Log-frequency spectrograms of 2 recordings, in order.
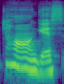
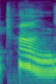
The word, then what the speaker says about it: Tonges: of mention is Jake Tonges. And yes, that is a real name. I had to look up how to say it so I wouldn't say tongues or something.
